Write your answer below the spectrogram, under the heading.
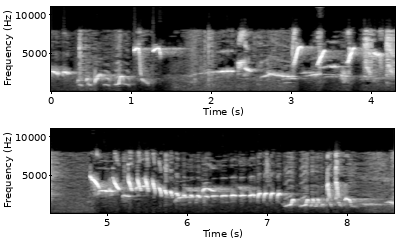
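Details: Morning song of a white-rumped shama set out in the sun, taped as a master recording for songbird training: bright whistled phrases, quick chirps and a fast repeated trill in the second half.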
